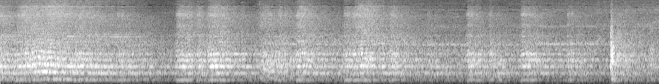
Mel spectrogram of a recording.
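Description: Autolift electric forklift's motor whining: a steady pitched hum that falls in pitch at the very start, then holds level with small wavers in loudness.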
